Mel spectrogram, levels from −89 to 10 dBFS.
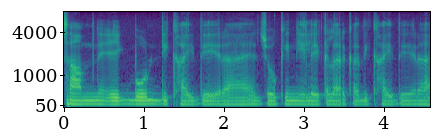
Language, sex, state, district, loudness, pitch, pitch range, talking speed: Hindi, male, Chandigarh, Chandigarh, -19 LUFS, 105 Hz, 105-110 Hz, 220 wpm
